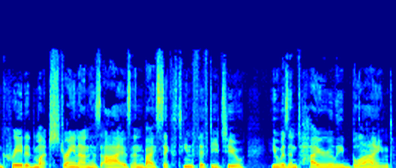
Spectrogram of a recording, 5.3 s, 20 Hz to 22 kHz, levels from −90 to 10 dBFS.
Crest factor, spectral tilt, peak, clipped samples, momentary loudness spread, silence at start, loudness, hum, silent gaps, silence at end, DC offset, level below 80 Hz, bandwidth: 18 dB; -4 dB/octave; -6 dBFS; under 0.1%; 6 LU; 0 s; -24 LUFS; none; none; 0.1 s; under 0.1%; -72 dBFS; 15.5 kHz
